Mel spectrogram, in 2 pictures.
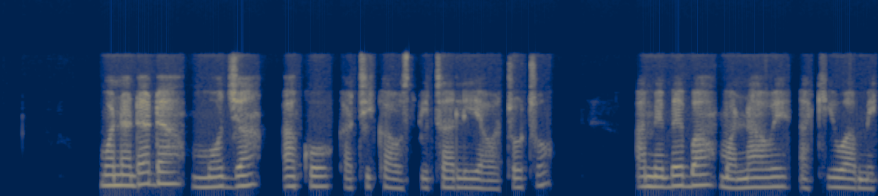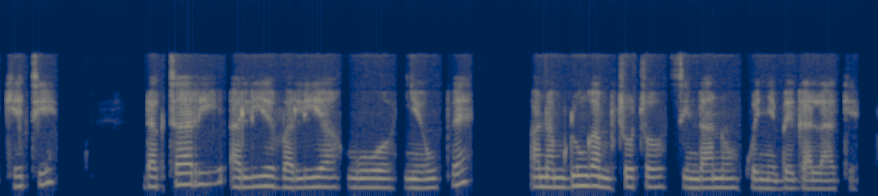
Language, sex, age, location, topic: Swahili, female, 36-49, Kisumu, health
